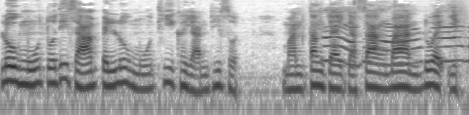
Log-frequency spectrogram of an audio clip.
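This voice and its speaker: Ordinary pitch variation in a man's voice, with clearly audible background noise. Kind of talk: bedtime story reading. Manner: drowsy, slow bedtime reading voice. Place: home room. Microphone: phone near.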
